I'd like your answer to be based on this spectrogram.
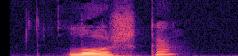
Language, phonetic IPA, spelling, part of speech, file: Russian, [ˈɫoʂkə], ложка, noun, Ru-ложка.ogg
- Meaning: 1. spoon 2. spoonful 3. shoehorn 4. spoon (musical instrument)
